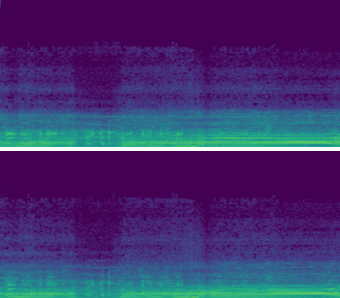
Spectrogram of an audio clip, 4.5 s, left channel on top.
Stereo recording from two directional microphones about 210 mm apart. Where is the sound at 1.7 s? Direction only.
5° right (ahead or behind).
